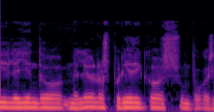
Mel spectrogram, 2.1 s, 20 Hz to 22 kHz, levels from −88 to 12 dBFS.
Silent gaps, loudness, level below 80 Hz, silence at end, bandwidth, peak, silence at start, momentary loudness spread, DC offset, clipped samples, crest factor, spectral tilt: none; -25 LUFS; -62 dBFS; 0 s; 11 kHz; -12 dBFS; 0 s; 8 LU; under 0.1%; under 0.1%; 12 dB; -8 dB/octave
